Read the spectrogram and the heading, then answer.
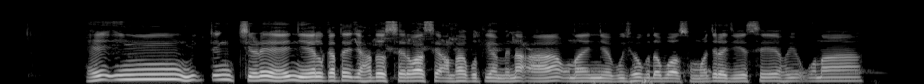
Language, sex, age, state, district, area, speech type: Santali, male, 30-45, West Bengal, Malda, rural, spontaneous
